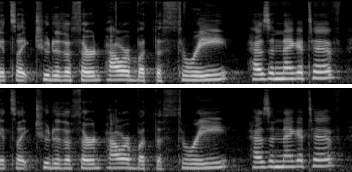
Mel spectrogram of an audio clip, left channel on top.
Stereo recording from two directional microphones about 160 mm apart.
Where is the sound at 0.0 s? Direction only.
40° left (ahead or behind).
